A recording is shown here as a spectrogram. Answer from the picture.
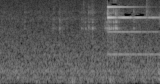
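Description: Chrome desk service bell struck once by a cat's paw on its top about one and a half seconds in, giving a clear ring that carries on.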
